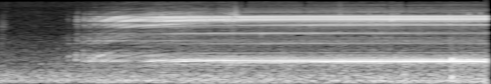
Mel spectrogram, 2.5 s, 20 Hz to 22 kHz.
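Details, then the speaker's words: DJI Air 2S drone before repair (damaged arm, stuck gimbal Y motor, faulty vision sensors), at power-up: thin high whine with buzzy edge holding steady, abnormal noise; cooling fan blade rubbing housing. "First of all, the sound is abnormal Look, there's noise."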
